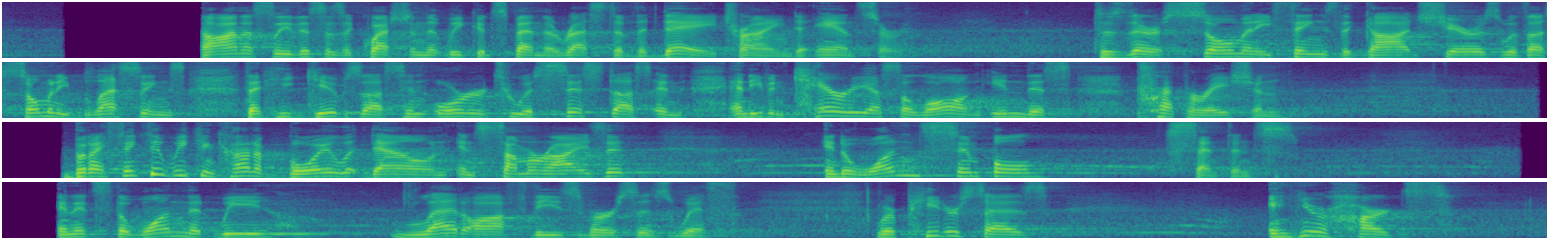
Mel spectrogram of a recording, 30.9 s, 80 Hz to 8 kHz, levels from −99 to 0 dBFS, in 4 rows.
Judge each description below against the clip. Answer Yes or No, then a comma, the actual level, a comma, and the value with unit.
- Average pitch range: No, wide, 5.8 semitones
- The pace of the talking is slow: No, average, 165 wpm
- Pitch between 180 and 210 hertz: No, medium, 160 Hz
